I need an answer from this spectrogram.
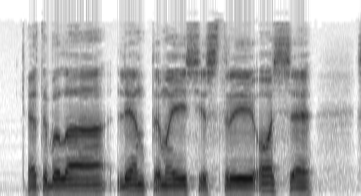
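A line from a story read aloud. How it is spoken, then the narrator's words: Said laughing. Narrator (Russian): сказала смеясь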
